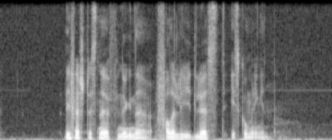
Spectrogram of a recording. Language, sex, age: Norwegian, male, 25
